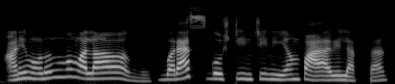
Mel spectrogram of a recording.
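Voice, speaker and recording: Woman, spiritual teacher, vivid podcast storyteller; high, bright voice, dry close sound. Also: expressive, normal speed, clear, resonant tone, dry recording. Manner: vivid, acts out quoted speech.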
